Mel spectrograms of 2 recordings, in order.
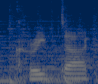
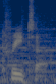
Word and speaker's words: Krita: So we're gonna actually do the drawing in Krita. I'm gonna look up how you pronounce that. How do you pronounce it? Let's see here. Okay, the devs say Krita. There you go. It is officially Krita.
